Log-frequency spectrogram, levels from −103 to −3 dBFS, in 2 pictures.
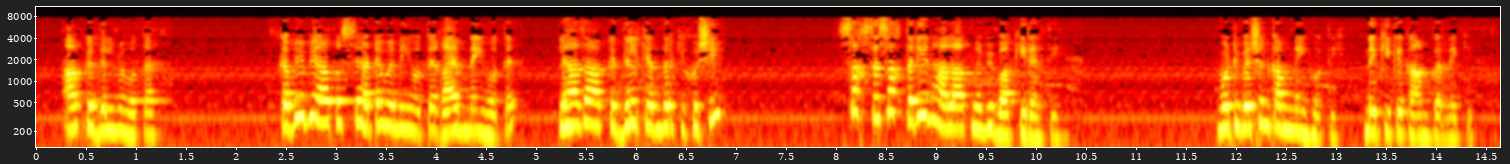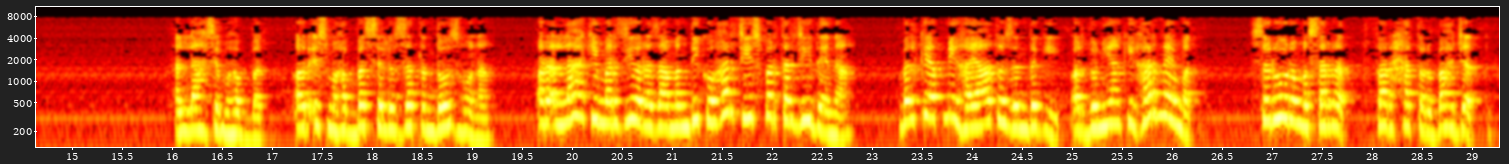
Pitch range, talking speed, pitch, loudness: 165-255 Hz, 170 wpm, 220 Hz, -19 LUFS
